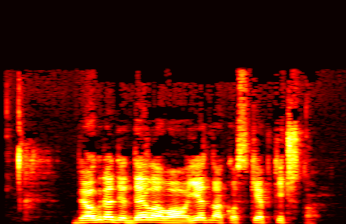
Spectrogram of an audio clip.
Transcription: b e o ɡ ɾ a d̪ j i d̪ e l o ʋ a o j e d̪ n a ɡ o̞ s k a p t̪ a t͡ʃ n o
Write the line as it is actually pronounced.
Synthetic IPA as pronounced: b e o ɡ ɾ a d̪ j e d̪ e l o ʋ a o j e d̪ n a k o̞ s k e p t̪ i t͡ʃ n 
